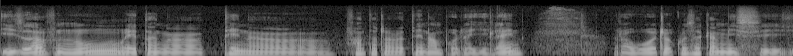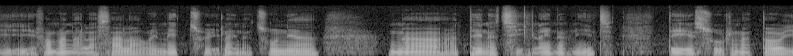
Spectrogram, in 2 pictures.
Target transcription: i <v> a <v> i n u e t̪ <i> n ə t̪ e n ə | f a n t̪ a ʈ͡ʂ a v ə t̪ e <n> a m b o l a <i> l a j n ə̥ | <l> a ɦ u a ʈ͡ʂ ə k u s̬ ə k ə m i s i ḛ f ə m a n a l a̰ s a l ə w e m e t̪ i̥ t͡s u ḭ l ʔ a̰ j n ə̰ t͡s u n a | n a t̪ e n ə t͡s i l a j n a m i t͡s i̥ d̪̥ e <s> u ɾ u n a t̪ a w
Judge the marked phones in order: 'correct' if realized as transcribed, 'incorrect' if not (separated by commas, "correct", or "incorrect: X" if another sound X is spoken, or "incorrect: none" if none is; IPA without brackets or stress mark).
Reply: incorrect: z, correct, incorrect: a, correct, correct, incorrect: r, correct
